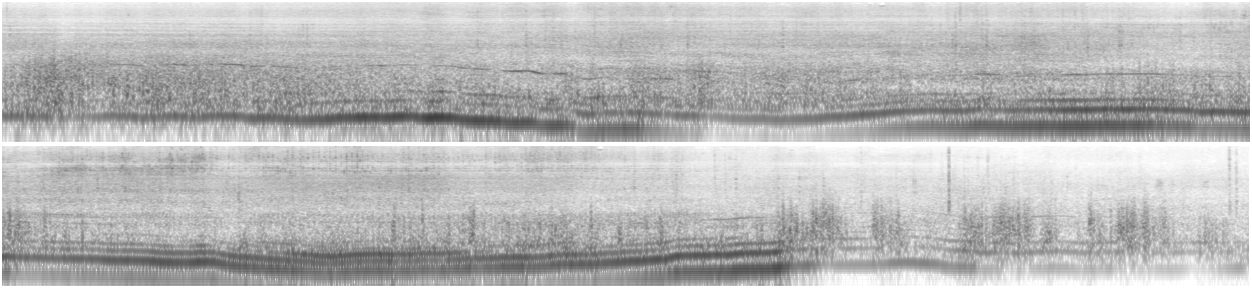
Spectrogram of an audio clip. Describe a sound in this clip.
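Tyres churn and spin on loose dirt and grass.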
